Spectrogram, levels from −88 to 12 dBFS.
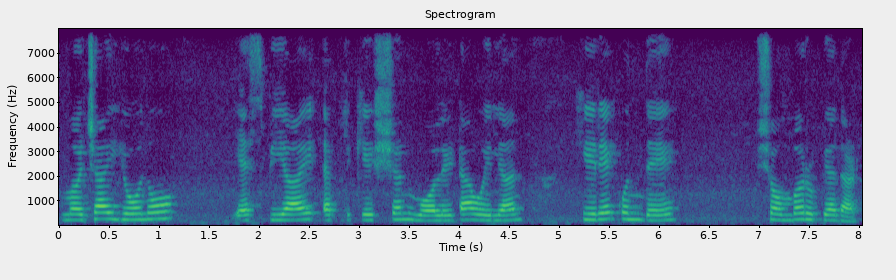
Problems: constant background noise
